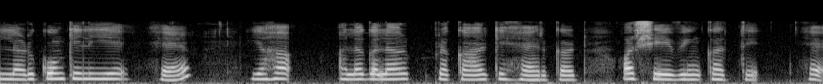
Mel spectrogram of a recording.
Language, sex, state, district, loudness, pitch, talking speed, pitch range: Hindi, female, Maharashtra, Aurangabad, -15 LUFS, 240 Hz, 95 wpm, 225-255 Hz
